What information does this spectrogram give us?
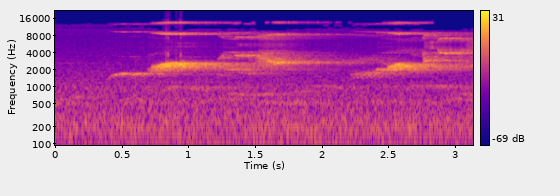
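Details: Resident common blackbird singing a spring greeting at 4:15 am on 21 March 2010 in a city street; two rich fluted phrases, each rising then falling, followed by squeaky high twitters, over a quiet background.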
